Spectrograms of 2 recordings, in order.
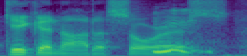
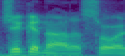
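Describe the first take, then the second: First: The first G differs from gigantic's G. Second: The first G sounds like gigantic's G. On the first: This is how the movie said it. "there was a Giganotosaurus, and it said Giganotosaurus. Mm. But I always said" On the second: This is how the speaker always says it. "I always said Giganotosaurus because it's gigantic"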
